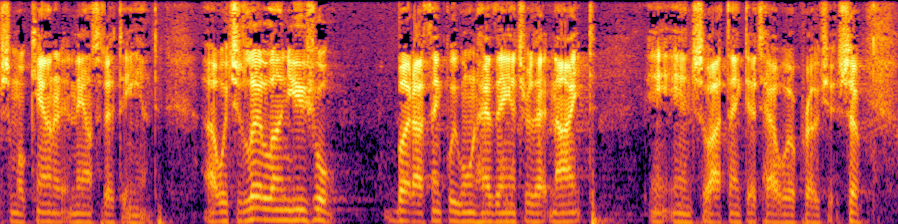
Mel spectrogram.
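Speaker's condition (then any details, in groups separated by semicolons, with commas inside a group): No condition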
